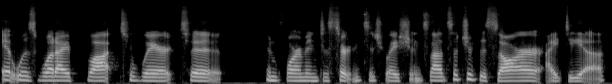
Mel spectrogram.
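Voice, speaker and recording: Chatty podcast host woman, lowish voice. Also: little pitch movement, moderate pace, vocal fry, a bit bright, clean tone, no room sound, studio quality. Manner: chatty, peppered with "like", swears casually. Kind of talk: casual podcast chat.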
